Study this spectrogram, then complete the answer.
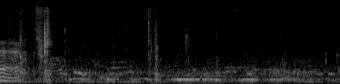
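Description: A deck of tarot cards being shuffled, with cards dropping out: a few quick riffling flutters and soft slaps close by, over a faint voice and muted room sounds.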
